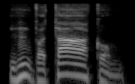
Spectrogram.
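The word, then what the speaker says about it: ותקם: You can see because of the cantillation mark that the stress goes here. That leaves you with a closed and unstressed syllable. So this is actually that pesky kamatz katan, and with the O sound.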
